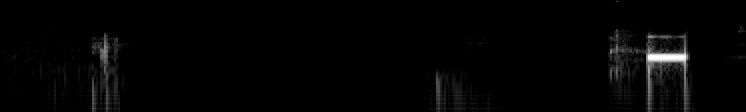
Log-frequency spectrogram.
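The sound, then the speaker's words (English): A voicemail beep tone sounds once, short, steady and fairly high-pitched, after a few faint clicks and otherwise near silence. “if you'd like to leave a message at the tone, I'll get back to you as quickly as I can”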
